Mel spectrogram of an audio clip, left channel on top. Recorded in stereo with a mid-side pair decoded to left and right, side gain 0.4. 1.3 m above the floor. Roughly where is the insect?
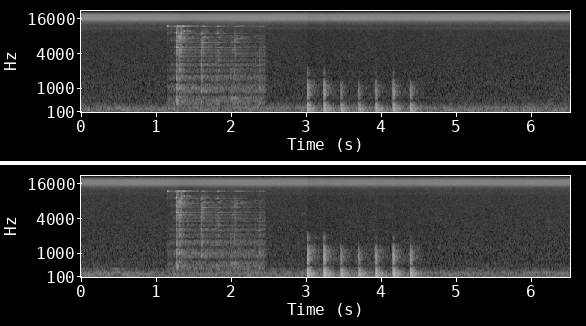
Ahead left.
